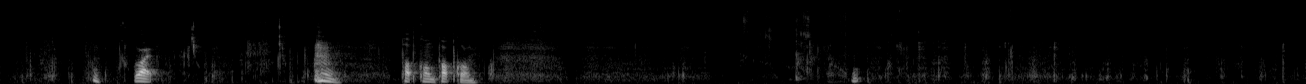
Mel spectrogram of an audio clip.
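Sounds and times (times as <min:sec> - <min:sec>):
person crunching crisp food: 0:00.2 - 0:03.1, 0:07.0 - 0:13.0.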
